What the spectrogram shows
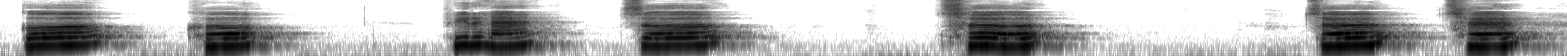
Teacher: वर्ग का जो पहला और दूसरा वर्ण है वो क्या है? अघोष है।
